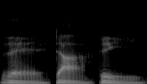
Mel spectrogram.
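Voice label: "retari", concatenated syllables; Affixing experiment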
